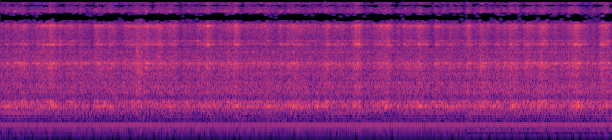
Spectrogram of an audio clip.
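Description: A steady hum runs throughout. Light metallic handling noises sit over it as a lathe chuck key is turned and a steel workpiece is handled at the chuck.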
